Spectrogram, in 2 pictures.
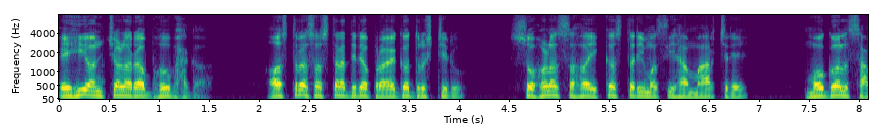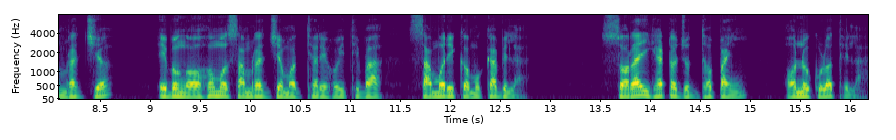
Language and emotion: Odia, neutral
